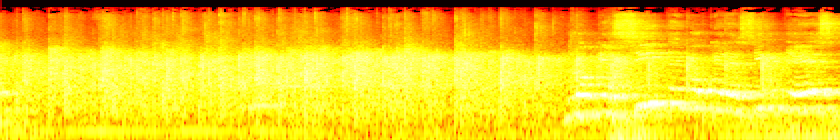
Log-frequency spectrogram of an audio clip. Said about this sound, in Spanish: Alguien dice ver a esto y alguien puede aplaudir en esta tarde.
